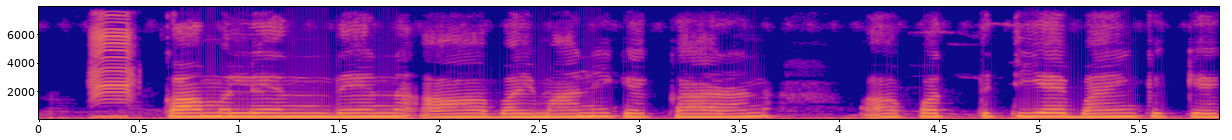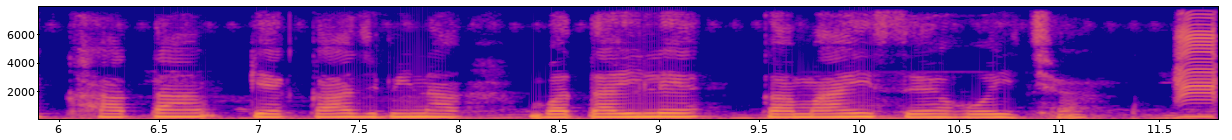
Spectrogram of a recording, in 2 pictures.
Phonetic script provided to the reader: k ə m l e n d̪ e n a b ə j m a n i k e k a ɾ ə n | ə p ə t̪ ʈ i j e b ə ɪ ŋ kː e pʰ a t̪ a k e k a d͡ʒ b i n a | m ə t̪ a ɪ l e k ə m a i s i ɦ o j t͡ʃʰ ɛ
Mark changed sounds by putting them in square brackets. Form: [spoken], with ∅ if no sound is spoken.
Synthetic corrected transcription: k ə m l e n d̪ e n a b ə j m a n i k e k a ɾ ə n | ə p ə t̪ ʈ i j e b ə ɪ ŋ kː e [kʰ] a t̪ a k e k a d͡ʒ b i n a | [b] ə t̪ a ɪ l e k ə m a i s [e] ɦ o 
